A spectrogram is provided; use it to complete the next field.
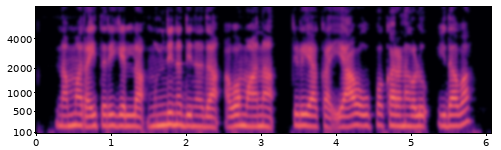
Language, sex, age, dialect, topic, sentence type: Kannada, female, 18-24, Central, agriculture, question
